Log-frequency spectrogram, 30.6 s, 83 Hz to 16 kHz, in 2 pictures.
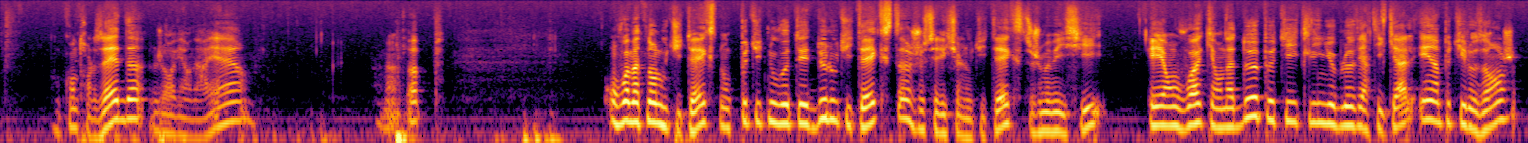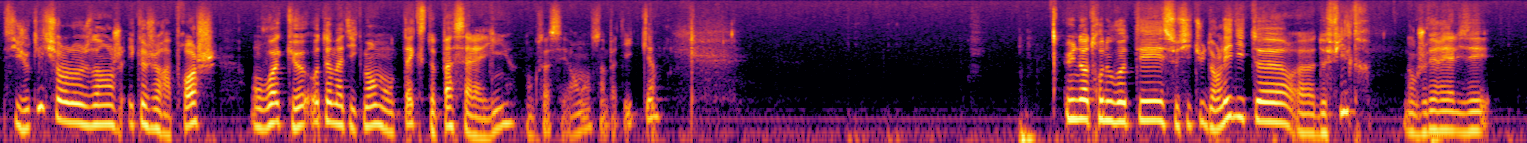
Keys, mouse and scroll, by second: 0.0 click, 1.0 ctrl+z, 2.7 ctrl+click, 3.9 KP_5, 4.9 click, 5.3 ctrl+s, 8.9 click, 10.7 click, 15.5-17.5 drag, 20.6-22.0 drag, 23.7 click, 24.1 click, 25.5 KP_5, 26.4 click, 30.3 click.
